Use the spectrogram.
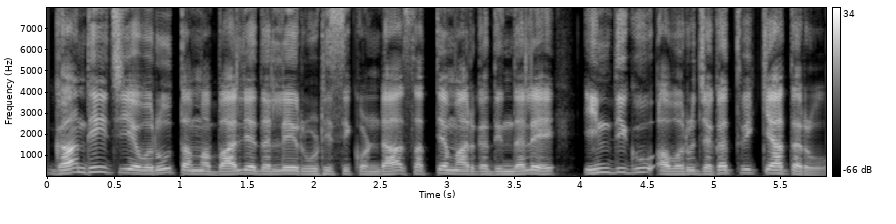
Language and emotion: Kannada, neutral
